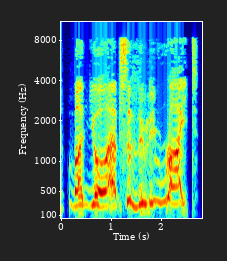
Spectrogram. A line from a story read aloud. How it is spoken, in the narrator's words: wailed Magwitch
